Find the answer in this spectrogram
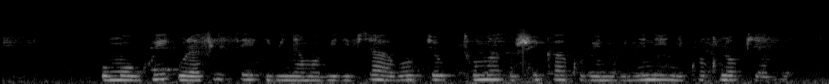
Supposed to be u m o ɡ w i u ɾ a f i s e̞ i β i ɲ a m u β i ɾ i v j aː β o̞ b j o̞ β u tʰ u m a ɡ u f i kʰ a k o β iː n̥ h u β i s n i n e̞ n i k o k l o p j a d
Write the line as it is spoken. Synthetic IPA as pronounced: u m u ɡ w i u ɾ a f i s e̞ i β i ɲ a m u β i ɾ i v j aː β o̞ b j o̞ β u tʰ u m a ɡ u ʃ i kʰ a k u β iː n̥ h u β i n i n e̞ n i k o k l o p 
